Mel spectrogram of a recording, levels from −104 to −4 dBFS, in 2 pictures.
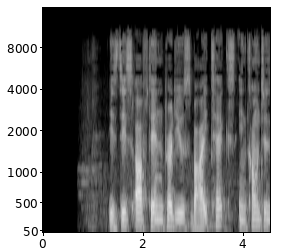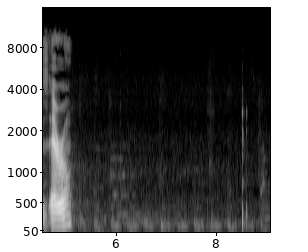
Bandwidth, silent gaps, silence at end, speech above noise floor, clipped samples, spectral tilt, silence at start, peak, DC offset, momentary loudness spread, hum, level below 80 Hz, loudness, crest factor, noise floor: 11 kHz; none; 4 s; 44 dB; under 0.1%; -4.5 dB/octave; 1.35 s; -4 dBFS; under 0.1%; 11 LU; none; -62 dBFS; -26 LUFS; 24 dB; -69 dBFS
